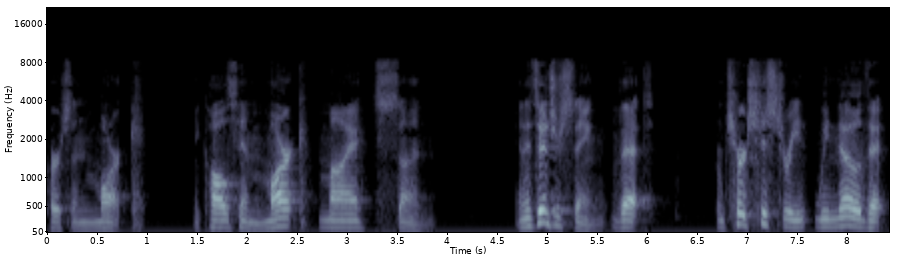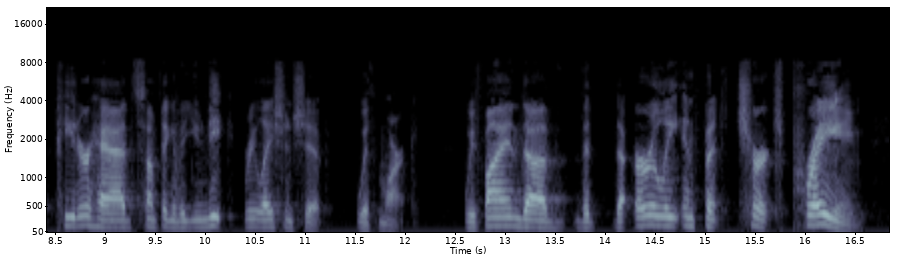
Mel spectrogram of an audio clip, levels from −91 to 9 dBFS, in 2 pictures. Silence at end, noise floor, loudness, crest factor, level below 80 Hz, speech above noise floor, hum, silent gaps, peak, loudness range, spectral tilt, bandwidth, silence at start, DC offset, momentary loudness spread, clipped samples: 0.35 s; -77 dBFS; -33 LUFS; 22 dB; -76 dBFS; 44 dB; none; none; -12 dBFS; 4 LU; -5 dB/octave; 8.8 kHz; 0.05 s; under 0.1%; 15 LU; under 0.1%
